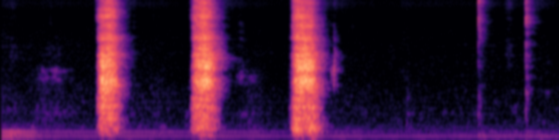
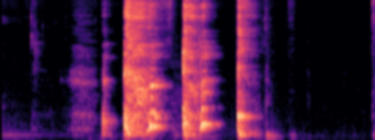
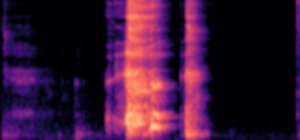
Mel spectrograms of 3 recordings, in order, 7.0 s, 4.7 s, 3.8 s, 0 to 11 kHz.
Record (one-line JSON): {"exhalation_length": "7.0 s", "exhalation_amplitude": 30883, "exhalation_signal_mean_std_ratio": 0.27, "three_cough_length": "4.7 s", "three_cough_amplitude": 32768, "three_cough_signal_mean_std_ratio": 0.36, "cough_length": "3.8 s", "cough_amplitude": 32768, "cough_signal_mean_std_ratio": 0.3, "survey_phase": "alpha (2021-03-01 to 2021-08-12)", "age": "18-44", "gender": "Female", "wearing_mask": "No", "symptom_none": true, "smoker_status": "Never smoked", "respiratory_condition_asthma": false, "respiratory_condition_other": false, "recruitment_source": "REACT", "submission_delay": "1 day", "covid_test_result": "Negative", "covid_test_method": "RT-qPCR"}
